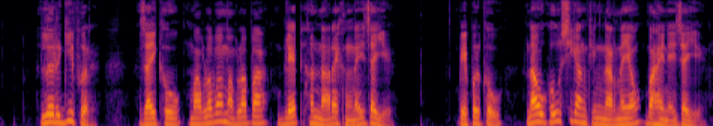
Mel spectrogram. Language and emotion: Bodo, neutral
